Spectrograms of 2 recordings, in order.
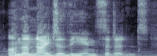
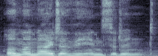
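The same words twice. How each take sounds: First: It is said in the judge's put-on voice. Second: It is said without the judge's put-on voice.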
